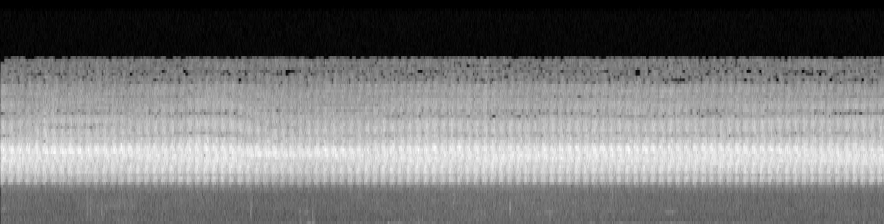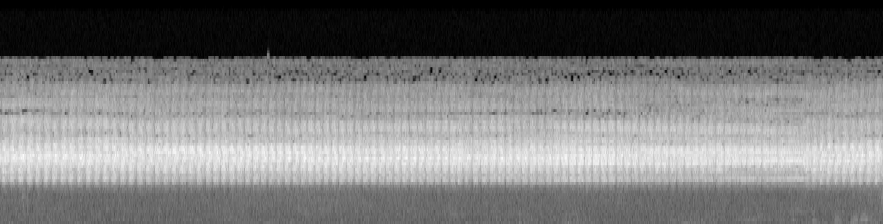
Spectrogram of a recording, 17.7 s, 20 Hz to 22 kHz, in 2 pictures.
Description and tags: A Cicada is singing. Stereo recording. A Sony Handycam HDR-SR12 has been used. The sound is unprocessed and was recorder in Greece, somewhere in Peloponesse.
cicada, field-recording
